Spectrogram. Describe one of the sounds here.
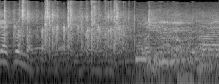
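A crowd claps and applauds.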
